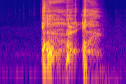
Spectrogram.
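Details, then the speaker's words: Adult man with a persistent cough that won't go away, recorded while talking during a video game session; a single harsh, two-part cough with a brief catch between bursts. "so I'm gonna be coughing quite a bit throughout the episode and I apologize for that because I know that that can be annoying"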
